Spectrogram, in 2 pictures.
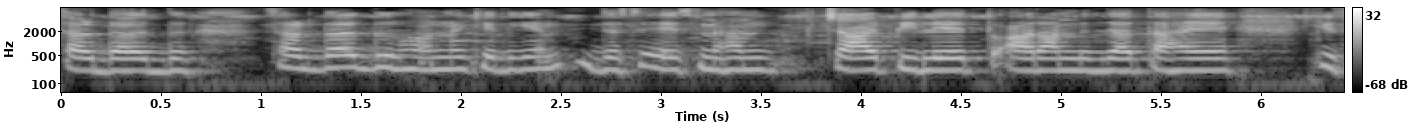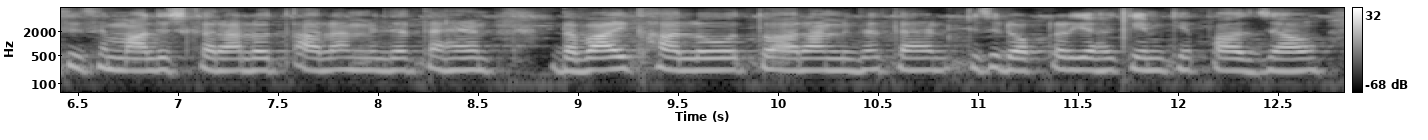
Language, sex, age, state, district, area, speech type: Urdu, female, 30-45, Bihar, Darbhanga, rural, spontaneous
